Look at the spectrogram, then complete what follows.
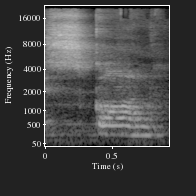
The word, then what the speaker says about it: scone: debate and said that she pronounces it scone like gone.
